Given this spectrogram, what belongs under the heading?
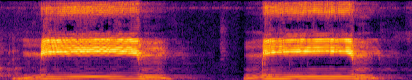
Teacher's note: দুই ঠোটকে একত্রিত করে মিম উচ্চারিত হবে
